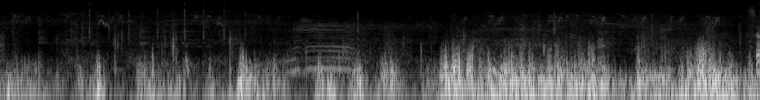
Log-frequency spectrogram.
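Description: Goat kids and their mothers bleat in a pen at weaning time, with some trembling cries standing out among hoof shuffling, rustling and low voices talking.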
